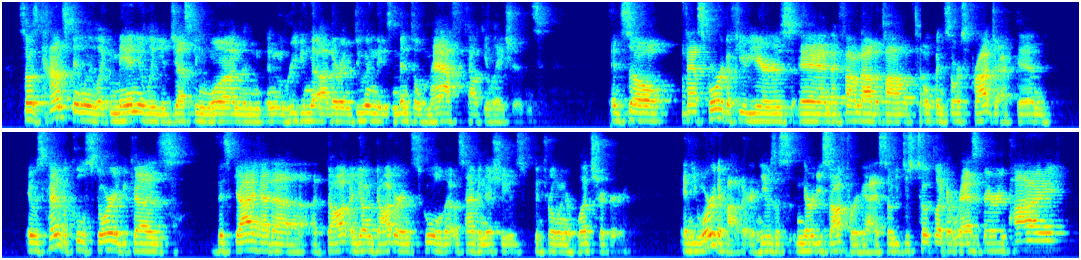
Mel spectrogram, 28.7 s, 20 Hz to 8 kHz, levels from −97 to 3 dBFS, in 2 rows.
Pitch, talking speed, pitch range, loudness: 130 Hz, 170 wpm, 125-140 Hz, -28 LUFS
